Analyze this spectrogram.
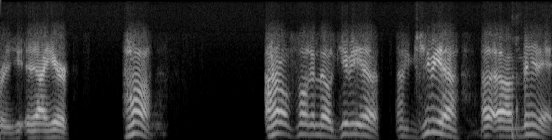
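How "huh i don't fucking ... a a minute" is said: play-acted breathless, panting, winded, pitched-up voice. Retelling an answer from behind a locked door: imitating someone panting for breath. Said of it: "he's fucking panting for breath".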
